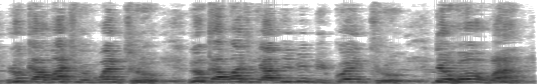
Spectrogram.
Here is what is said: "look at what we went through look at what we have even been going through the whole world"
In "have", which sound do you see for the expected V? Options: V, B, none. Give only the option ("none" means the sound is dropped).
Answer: B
